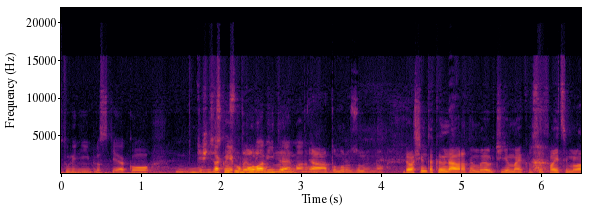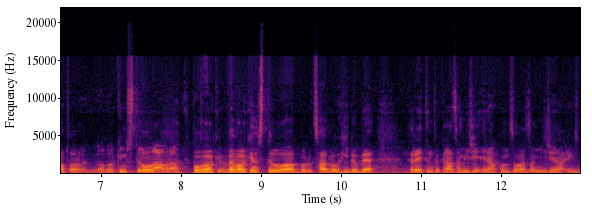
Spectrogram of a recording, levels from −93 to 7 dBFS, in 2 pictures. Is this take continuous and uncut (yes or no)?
yes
